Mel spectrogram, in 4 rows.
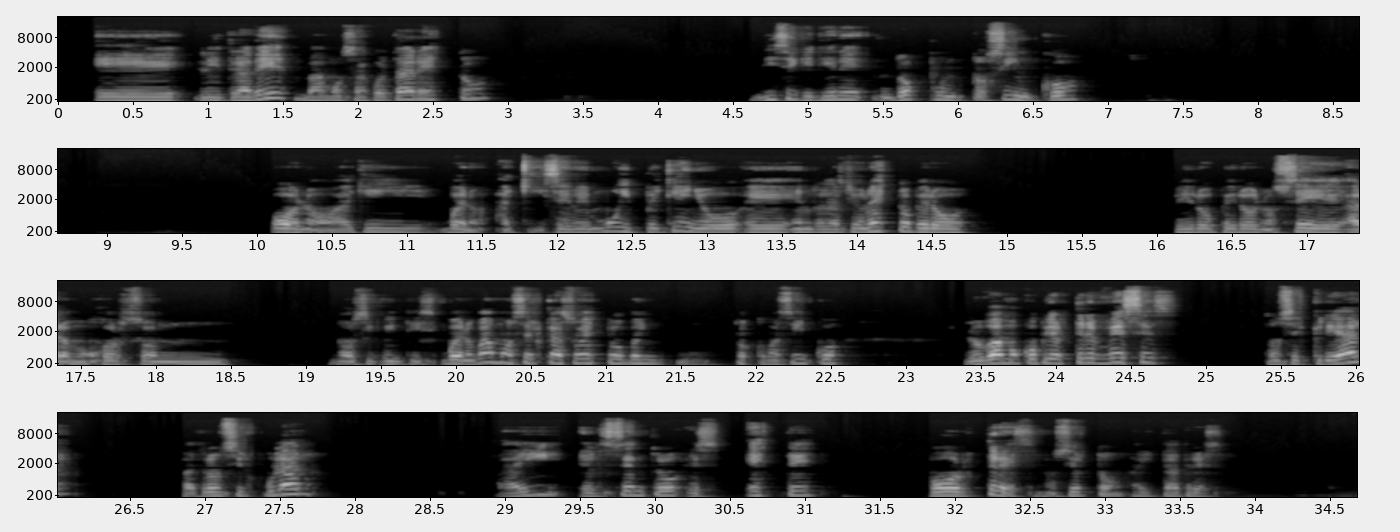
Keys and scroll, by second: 1.0 d, 6.1 2, 7.1 5, 9.2 Return.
